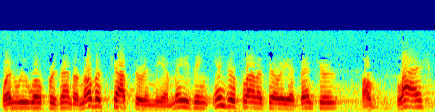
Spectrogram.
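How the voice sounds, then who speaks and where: A man announcing in 1930s radio style, brisk and enthusiastic. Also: sits high, faint music behind. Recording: tinny 1930s radio transcription with hiss.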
